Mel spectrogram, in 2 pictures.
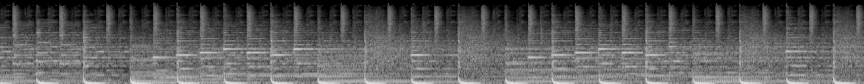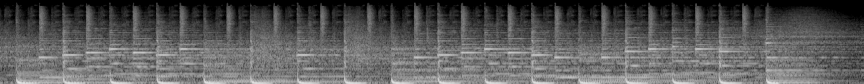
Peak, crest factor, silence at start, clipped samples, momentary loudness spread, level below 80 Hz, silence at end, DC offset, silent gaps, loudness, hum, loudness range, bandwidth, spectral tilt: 0 dBFS; 14 dB; 0 s; under 0.1%; 4 LU; -16 dBFS; 0 s; under 0.1%; none; -16 LUFS; none; 1 LU; 17.5 kHz; -4.5 dB/octave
